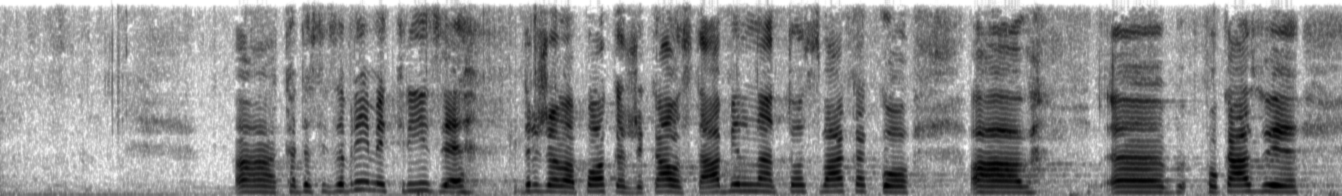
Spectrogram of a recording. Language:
Serbian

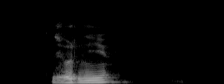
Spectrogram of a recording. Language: Kabyle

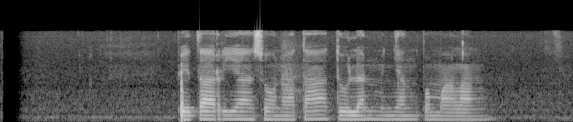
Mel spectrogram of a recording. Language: Javanese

